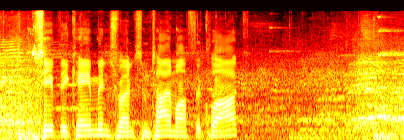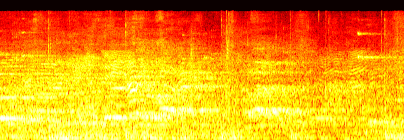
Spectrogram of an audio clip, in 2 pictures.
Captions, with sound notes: See if the Caimans run some time off the clock. (chatter)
